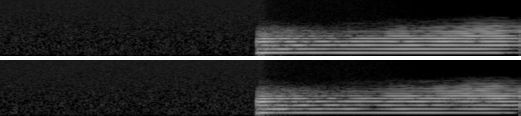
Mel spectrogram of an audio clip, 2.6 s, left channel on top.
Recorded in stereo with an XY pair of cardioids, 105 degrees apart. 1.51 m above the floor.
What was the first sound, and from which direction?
A trumpet, 20° right.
